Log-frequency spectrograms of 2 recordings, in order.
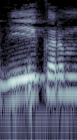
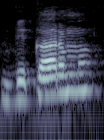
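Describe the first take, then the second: First: The first vowel is a long 'e' sound. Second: The first vowel is a short 'i' sound. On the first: The speaker calls it wrong. "ਲਾਂ ਵੀ ਨਹੀਂ ਲਾ ਦੇਣੀ, ਵੇਕਰਮ ਨਹੀਂ ਕਹਿਣਾ" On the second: The speaker calls it right. "ਵਿਕਰਮ ਹੀ ਉਚਾਰਨ ਕਰਨਾ ਹੈ"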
